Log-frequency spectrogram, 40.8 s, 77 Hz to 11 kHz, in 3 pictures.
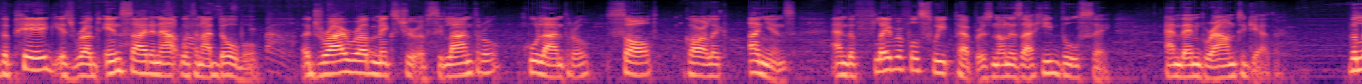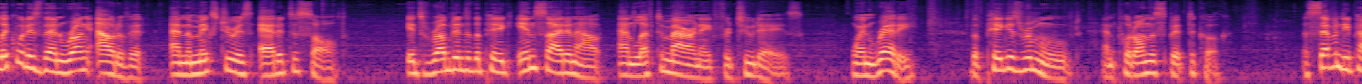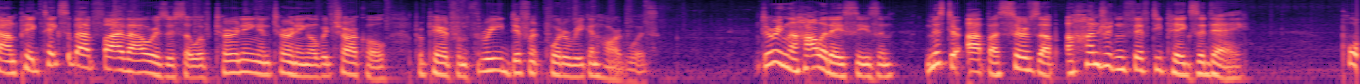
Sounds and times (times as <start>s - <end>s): Speech: 0.0s - 17.1s, 17.7s - 26.0s, 26.7s - 34.0s, 34.9s - 39.8s.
